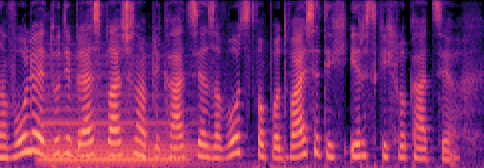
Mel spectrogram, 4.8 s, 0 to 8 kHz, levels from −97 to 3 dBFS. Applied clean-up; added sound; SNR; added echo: none; Bowed string instrument; 8 dB; none.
